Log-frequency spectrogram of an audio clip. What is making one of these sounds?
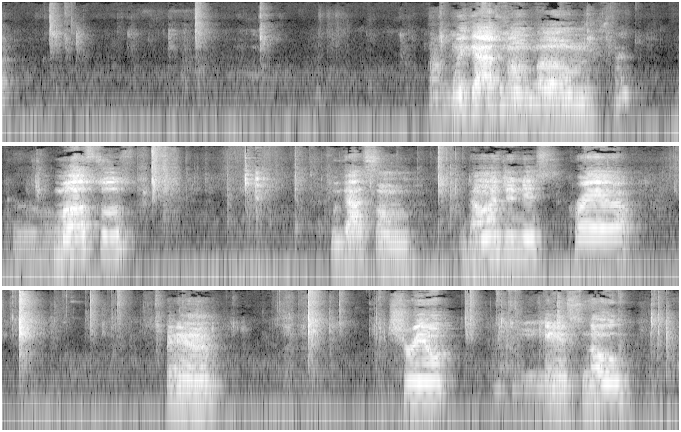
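Seafood shells crack and crunch in hands.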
